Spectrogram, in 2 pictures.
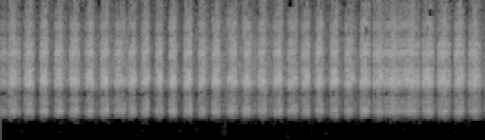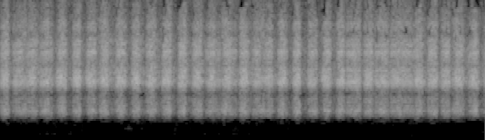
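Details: Shrill summertime cicada song, a wall of high buzzing that rises and falls in quick rhythmic throbs, around three and a half per second, without other sounds.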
